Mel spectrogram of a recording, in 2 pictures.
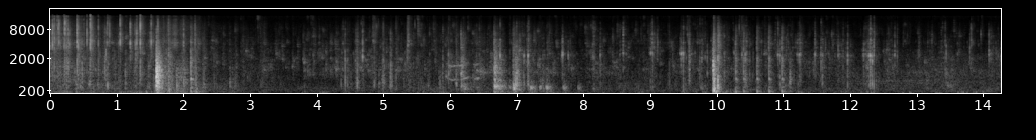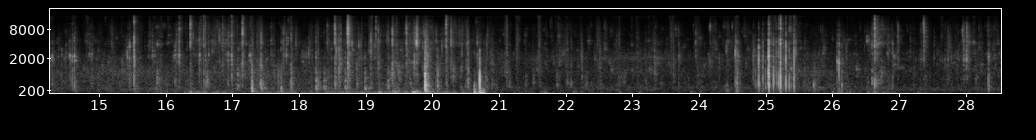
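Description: A cat crunching dry, crunchy cat treats, heard as scattered small crunches and clicks with intermittent rustling. The loudest burst comes near the start.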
